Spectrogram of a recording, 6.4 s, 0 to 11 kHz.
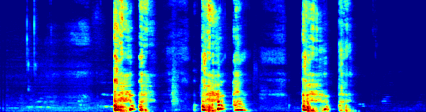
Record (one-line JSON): {"three_cough_length": "6.4 s", "three_cough_amplitude": 32768, "three_cough_signal_mean_std_ratio": 0.34, "survey_phase": "beta (2021-08-13 to 2022-03-07)", "age": "18-44", "gender": "Female", "wearing_mask": "No", "symptom_none": true, "smoker_status": "Never smoked", "respiratory_condition_asthma": false, "respiratory_condition_other": false, "recruitment_source": "REACT", "submission_delay": "1 day", "covid_test_result": "Negative", "covid_test_method": "RT-qPCR", "influenza_a_test_result": "Unknown/Void", "influenza_b_test_result": "Unknown/Void"}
